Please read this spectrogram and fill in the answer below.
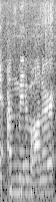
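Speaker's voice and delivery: ordinary talk, nothing marked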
